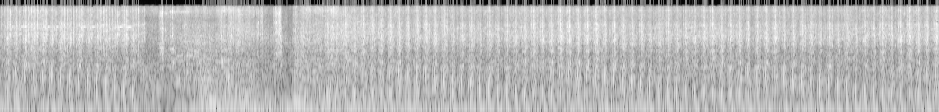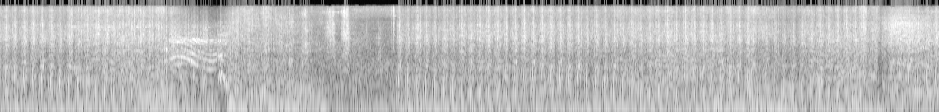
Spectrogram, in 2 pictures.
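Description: Rapid gunfire rattles continuously.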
